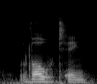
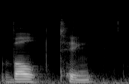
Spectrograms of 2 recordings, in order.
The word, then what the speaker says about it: vaulting: a stress as here for example vaulting ambition which contrasts with the standard I am to prick where it's a weak syllable then a strong syllable here vaulting strong then weak it's a sign that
